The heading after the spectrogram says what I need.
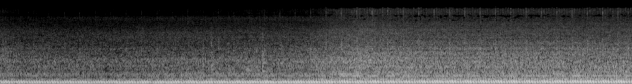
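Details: VW Jetta VR6, straight-piped, idling after first drive, after the earlier loud head noise: steady even idle, smooth low hum, no top-end ticking; normal idle.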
